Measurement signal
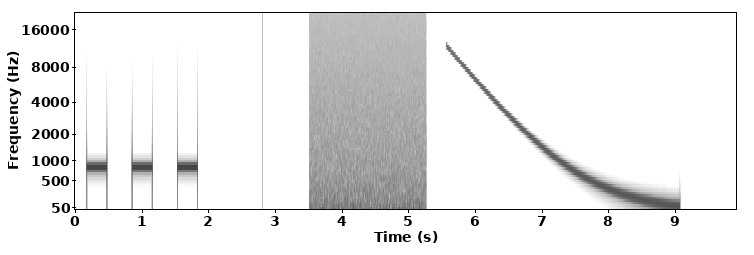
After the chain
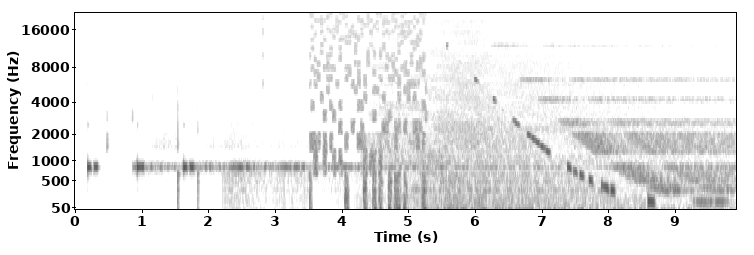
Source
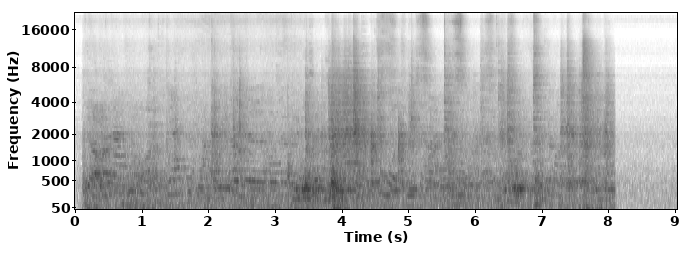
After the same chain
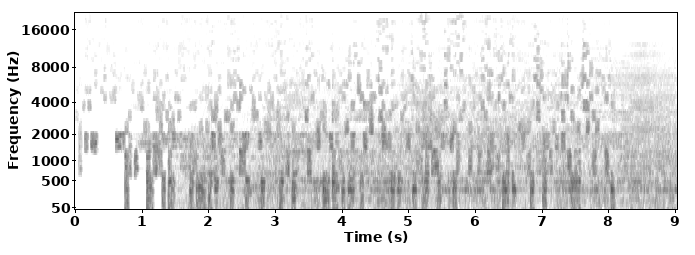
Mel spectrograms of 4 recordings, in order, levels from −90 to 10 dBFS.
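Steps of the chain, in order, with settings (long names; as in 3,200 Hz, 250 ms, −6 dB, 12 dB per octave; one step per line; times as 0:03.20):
time-frequency cells dropped at random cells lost 77%
dynamic equaliser 170 Hz, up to −5 dB, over −45 dBFS, Q 0.98
flanger 1.4 Hz, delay 8.4 ms, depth 2.6 ms, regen +31%
downward compressor 12 to 1, threshold −38 dBFS
high-shelf EQ 3,900 Hz −12 dB
comb filter 6.1 ms, depth 86%
feedback delay with all-pass diffusion 918 ms, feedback 63%, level −9 dB
reverb reduction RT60 0.73 s
level +3.5 dB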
